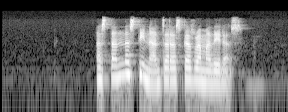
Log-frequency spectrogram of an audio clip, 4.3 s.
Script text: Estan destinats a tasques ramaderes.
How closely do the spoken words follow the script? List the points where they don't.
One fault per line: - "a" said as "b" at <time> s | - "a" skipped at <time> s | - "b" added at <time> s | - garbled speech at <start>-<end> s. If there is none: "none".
none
